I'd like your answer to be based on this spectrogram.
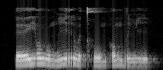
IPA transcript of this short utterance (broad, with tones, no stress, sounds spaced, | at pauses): eː˨˦ j ʊ˦ β u˨ m iː˦ r β ɪ˨ kʰ uː˨ m h o˦ m b ɪ˨ ɲ i˨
